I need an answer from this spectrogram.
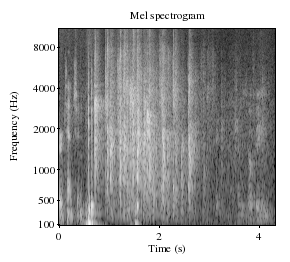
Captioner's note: applause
